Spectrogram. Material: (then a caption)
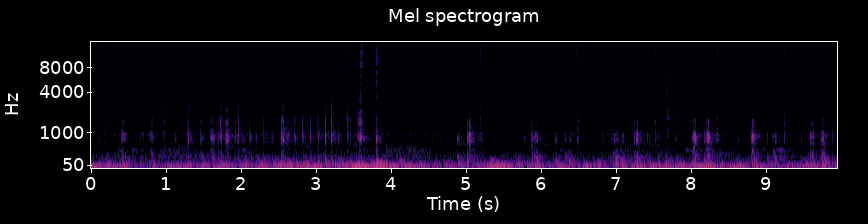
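Coated paper. A pointed wooden stylus scratches a thin black-coated scratch art card from a Mythical Creatures Super Scratch Art Pad, held down by the other hand. Quick, dry, papery scratch strokes come in short rapid bursts over a steady low background rumble.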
